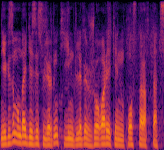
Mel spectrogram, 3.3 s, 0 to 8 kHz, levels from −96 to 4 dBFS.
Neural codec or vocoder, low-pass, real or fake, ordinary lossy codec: none; none; real; none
